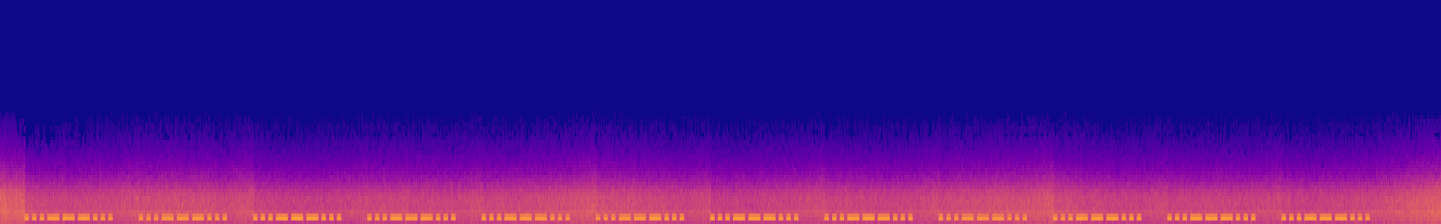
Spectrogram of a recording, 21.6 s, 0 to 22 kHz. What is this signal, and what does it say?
Morse code, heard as a keyed tone, machine-sent, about 21 wpm, 730 Hz, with radio static and a steady whistle near 1270 Hz. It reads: <SOS> <SOS> <SOS> <SOS> <SOS> <SOS> <SOS> <SOS> <SOS> <SOS> <SOS> <SOS>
